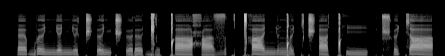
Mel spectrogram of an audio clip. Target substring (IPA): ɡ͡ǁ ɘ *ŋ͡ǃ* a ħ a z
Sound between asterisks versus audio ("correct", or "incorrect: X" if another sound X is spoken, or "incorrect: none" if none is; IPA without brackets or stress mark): incorrect: ǃ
